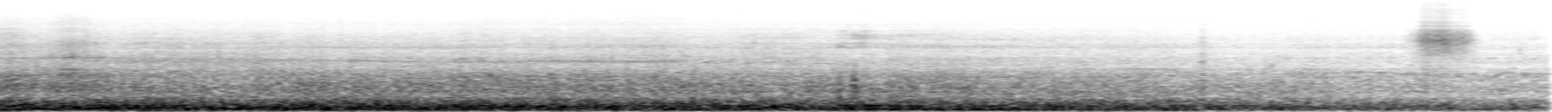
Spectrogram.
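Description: A motorcycle rides a morning road from Tawonga to Mount Beauty, its steady engine rumble buried under loud, continuous wind rush that fades slightly toward the end.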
